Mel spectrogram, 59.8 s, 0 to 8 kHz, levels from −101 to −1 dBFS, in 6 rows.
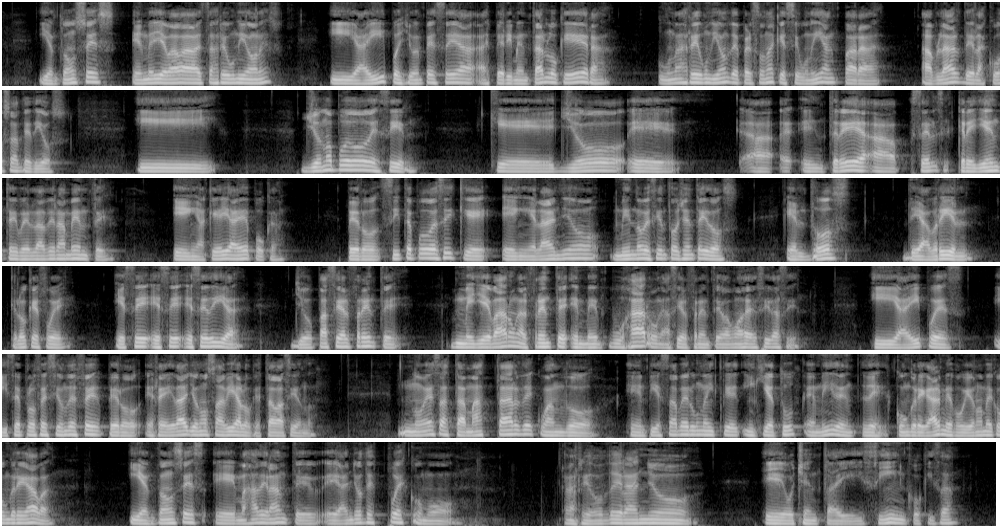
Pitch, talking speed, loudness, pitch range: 125 Hz, 140 wpm, -26 LUFS, 115-135 Hz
